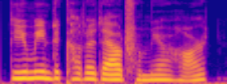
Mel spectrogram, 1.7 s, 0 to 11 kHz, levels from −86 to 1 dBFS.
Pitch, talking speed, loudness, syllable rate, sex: 205 Hz, 350 wpm, -15 LUFS, 6.7 syllables/s, female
